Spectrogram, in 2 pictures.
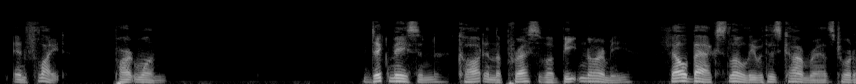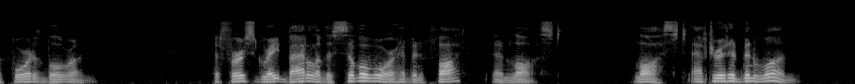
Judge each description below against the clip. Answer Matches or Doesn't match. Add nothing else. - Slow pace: Doesn't match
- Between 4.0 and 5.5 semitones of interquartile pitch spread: Matches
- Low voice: Matches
